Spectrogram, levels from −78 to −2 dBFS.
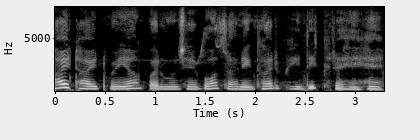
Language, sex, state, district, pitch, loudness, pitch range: Hindi, female, Himachal Pradesh, Shimla, 220 Hz, -20 LUFS, 205-240 Hz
